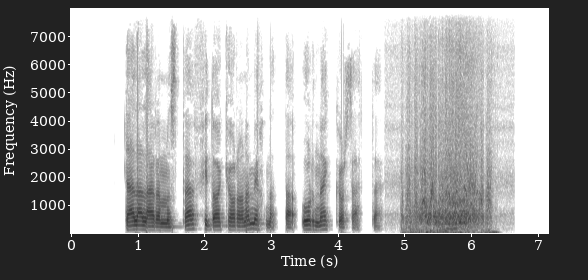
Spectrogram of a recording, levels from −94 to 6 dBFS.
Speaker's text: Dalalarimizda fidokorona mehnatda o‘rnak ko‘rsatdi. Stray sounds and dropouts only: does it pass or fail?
fail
